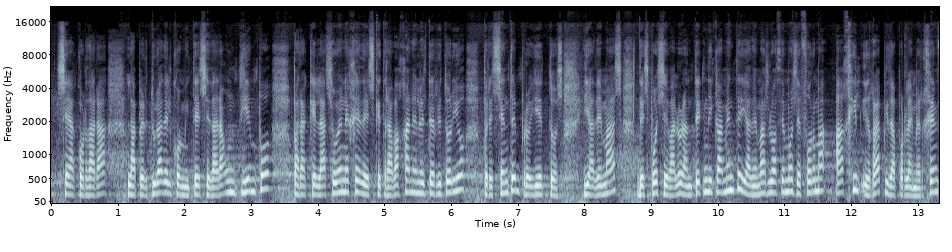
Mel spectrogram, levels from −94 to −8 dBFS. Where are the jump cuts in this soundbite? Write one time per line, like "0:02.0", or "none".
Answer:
none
